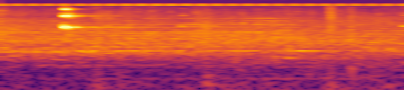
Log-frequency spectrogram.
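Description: Basketball gym ambience: a steady crowd murmur, one short high-pitched sneaker squeak on the hardwood floor about a third of a second in, and faint thumps of the ball being dribbled up the court.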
